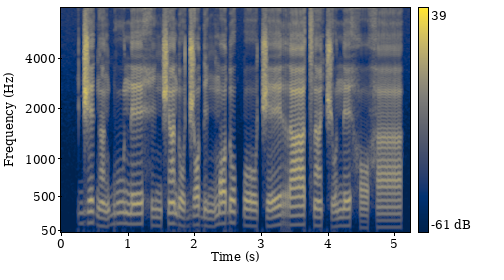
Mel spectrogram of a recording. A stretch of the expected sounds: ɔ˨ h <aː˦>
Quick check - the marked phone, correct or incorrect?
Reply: correct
